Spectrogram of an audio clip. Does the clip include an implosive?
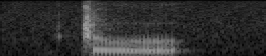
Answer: no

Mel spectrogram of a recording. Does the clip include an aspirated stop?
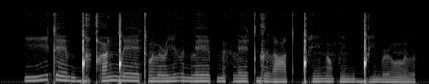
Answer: yes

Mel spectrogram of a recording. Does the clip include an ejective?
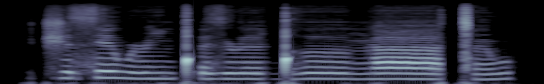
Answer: yes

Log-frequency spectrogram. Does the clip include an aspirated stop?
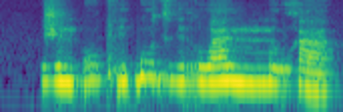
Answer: no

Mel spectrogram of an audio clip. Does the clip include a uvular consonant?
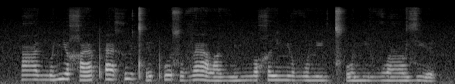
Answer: yes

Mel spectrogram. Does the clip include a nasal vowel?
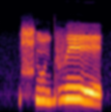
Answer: yes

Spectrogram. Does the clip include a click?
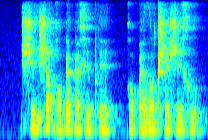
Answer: no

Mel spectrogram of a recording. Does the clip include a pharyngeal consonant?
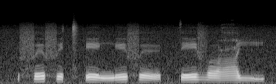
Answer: yes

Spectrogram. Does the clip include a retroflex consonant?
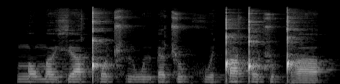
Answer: yes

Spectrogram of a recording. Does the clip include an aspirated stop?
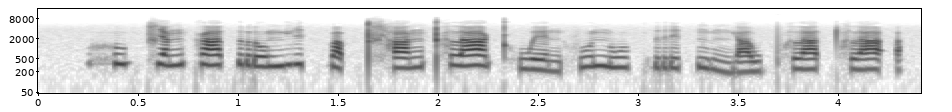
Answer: yes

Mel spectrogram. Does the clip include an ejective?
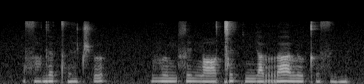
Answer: yes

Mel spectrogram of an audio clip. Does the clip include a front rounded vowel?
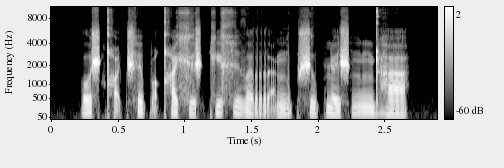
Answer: no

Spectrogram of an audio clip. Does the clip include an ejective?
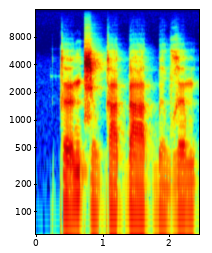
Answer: no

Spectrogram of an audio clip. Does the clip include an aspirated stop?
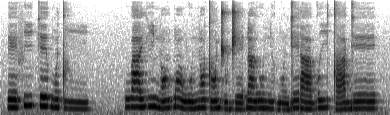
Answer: no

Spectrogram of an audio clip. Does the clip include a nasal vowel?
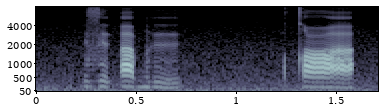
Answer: no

